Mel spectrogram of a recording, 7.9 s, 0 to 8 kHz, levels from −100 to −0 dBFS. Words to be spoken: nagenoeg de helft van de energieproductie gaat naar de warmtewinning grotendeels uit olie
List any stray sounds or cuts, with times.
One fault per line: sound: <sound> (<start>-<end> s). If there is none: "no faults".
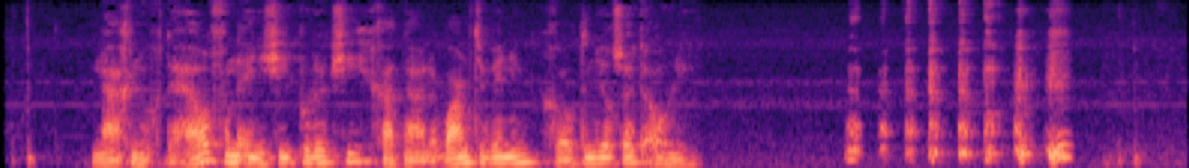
sound: throat clearing (5.6-7.2 s)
